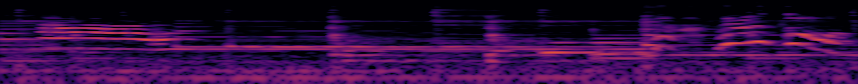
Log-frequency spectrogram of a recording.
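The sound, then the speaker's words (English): A cat meows twice, a drawn-out mew near the start and a rising, wavering cry at the end, both clear and close over a steady background of tonal music. “It's a kitty cat!”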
